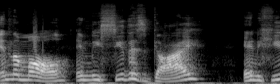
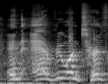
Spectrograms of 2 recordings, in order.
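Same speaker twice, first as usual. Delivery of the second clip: ordinary delivery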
